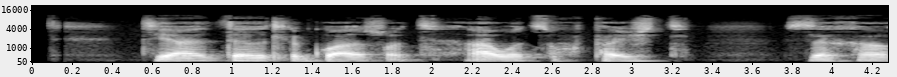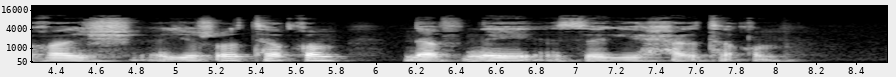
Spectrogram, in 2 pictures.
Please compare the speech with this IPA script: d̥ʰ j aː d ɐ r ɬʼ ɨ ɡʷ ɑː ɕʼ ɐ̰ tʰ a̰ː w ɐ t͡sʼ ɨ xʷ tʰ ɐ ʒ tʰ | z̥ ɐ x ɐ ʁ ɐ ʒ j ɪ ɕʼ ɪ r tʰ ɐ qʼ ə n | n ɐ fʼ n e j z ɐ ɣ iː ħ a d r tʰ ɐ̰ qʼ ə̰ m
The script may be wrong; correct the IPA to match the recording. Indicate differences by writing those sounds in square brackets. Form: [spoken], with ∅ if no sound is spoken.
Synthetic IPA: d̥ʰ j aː d ɐ r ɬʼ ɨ ɡʷ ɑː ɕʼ ɐ̰ tʰ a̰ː w ɐ t͡sʼ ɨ xʷ [pʰ] ɐ ʒ tʰ | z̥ ɐ x ɐ ʁ ɐ ʒ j ɪ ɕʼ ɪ r tʰ ɐ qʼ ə [m] | n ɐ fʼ n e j z ɐ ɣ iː ħ a [∅] r tʰ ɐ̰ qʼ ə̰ m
